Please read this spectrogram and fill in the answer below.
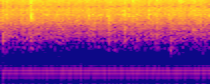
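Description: Tofu and shrimp frying in oil in a hot frying pan: a steady sizzle with a few faint crackles.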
